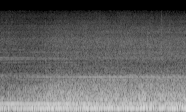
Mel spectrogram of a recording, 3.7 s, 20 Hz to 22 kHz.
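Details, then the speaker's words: AC compressor that previously would not start, running after troubleshooting (fuse, capacitor, hard start kit checked), inrush current measured 24 A, running about 7 A: steady low even hum with no clicking or labouring; normal compressor running. "24. Wow. Started immediately. That's amazing."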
